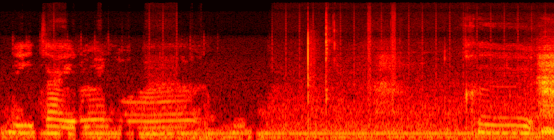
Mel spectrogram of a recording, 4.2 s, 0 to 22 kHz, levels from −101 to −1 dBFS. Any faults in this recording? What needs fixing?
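Wi-Fi interference runs through the whole recording as a steady tick about ten times a second, sitting about 25 dB below the speech. A nearby Wi-Fi radio's beacon, repeating every 102.4 ms, is being picked up and rectified by the audio circuit. On a spectrogram it appears as evenly spaced thin vertical lines across the band. In the waveform it shows as small regular spikes in the gaps. Fix it by moving the radio away from the audio gear and shielding or filtering the input cabling.

Speech suppressed in double talk occurs from 0.0 to 1.07 s and again from 1.4 to 2.01 s. The speech dips by up to around 10 dB and thins or breaks up for about 0.7 s and 0.5 s in total. The likely cause is an echo canceller that could not separate this talker from loudspeaker echo while both sides spoke, so it turned both down. The waveform shows sudden envelope notches, and the spectrogram shows upper harmonics fading in patches. 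Prevent it with a better-tuned double-talk detector or a headset that removes the echo path.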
